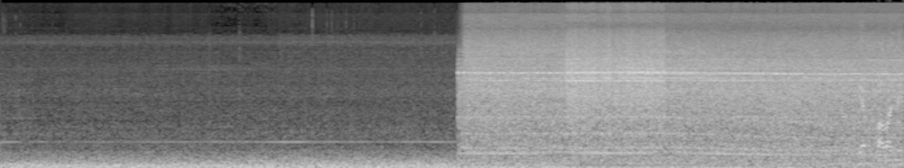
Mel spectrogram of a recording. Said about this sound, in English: Huge aircraft coming in right now.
